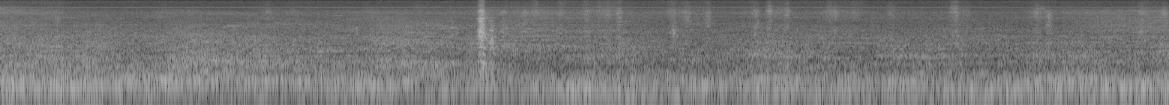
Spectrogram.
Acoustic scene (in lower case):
residential area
